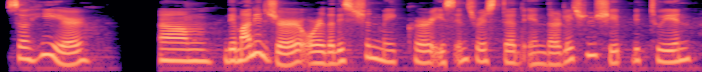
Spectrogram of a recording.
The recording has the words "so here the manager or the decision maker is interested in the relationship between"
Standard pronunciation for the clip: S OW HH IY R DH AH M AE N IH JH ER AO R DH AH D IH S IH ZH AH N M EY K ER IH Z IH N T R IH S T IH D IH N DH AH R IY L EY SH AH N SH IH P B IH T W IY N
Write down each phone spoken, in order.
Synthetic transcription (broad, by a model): S OW HH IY R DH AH M AE N IH JH ER AO R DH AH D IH S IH SH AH N M EY K ER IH S IH N T R IH S T IH D IH N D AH R IY L EY SH AH N SH IH P B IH T W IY N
